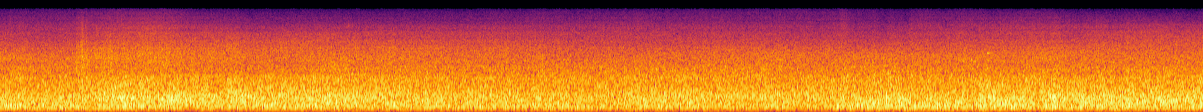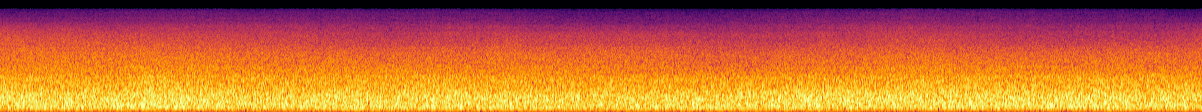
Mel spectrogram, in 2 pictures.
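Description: Ocean surf washing onto a beach: a continuous rush of small waves that swells and eases gently, with no single wave standing out.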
